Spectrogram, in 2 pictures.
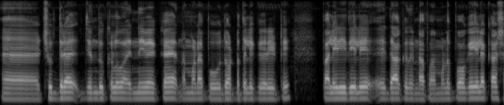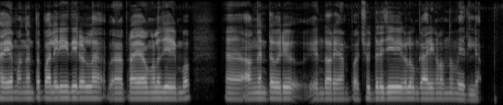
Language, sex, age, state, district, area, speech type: Malayalam, male, 60+, Kerala, Wayanad, rural, spontaneous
